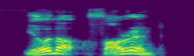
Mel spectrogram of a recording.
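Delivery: ordinary talk, nothing marked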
